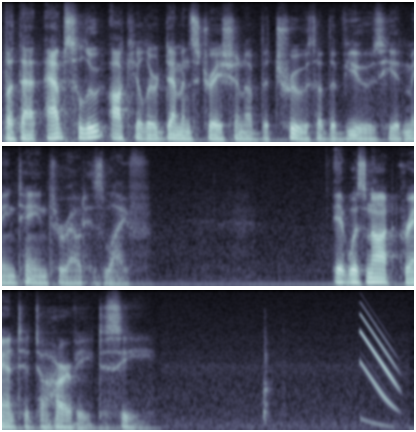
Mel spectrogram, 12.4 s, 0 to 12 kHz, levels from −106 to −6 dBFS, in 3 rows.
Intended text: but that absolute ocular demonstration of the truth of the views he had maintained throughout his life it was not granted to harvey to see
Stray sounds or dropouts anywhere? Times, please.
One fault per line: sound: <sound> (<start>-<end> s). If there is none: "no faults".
sound: laugh (10.8-11.1 s)
sound: chirp (11.8-12.2 s)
